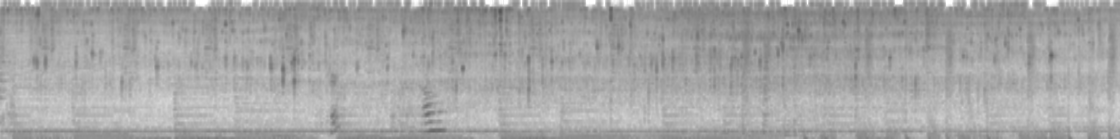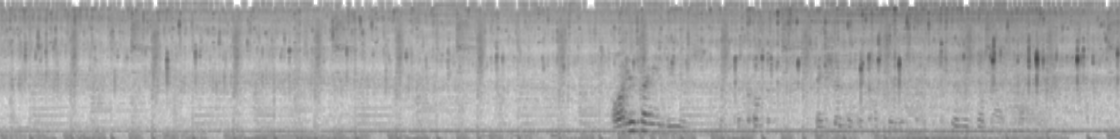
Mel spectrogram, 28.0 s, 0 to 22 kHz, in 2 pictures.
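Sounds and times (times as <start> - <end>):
french toast sizzling in a pan: 0.0 - 28.0.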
